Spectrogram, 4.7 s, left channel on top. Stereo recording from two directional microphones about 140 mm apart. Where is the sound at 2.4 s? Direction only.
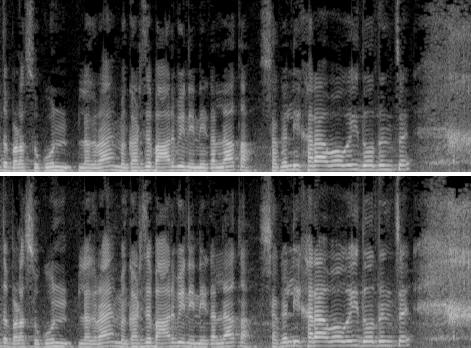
55° left (ahead or behind).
